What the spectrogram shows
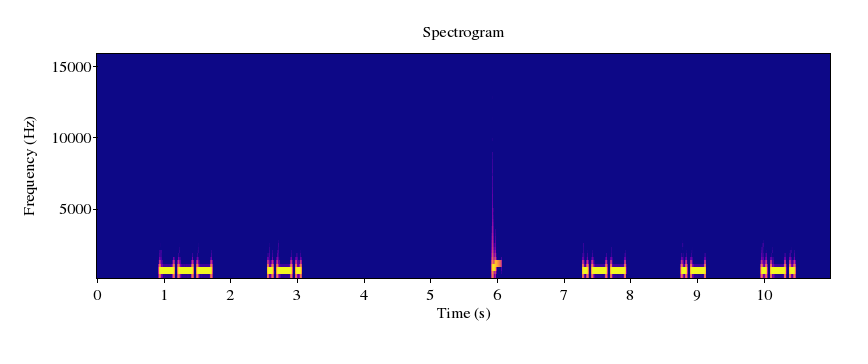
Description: Morse code, heard as a keyed tone, about 17 wpm, spaced as for 8 wpm, 700 Hz. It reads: OR WAR
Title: 4x Character Spacing - Top 500 Words - 17wpm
